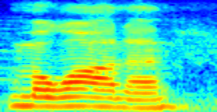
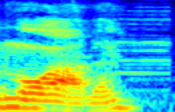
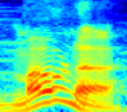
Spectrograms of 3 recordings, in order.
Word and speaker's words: Moana: N A oh yeah I kept saying it wrong cuz I was like Mona everybody like what no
